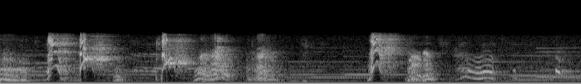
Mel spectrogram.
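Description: Puppy barking and yapping, a run of about eight short high barks spaced irregularly, some with a wavering yelp.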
